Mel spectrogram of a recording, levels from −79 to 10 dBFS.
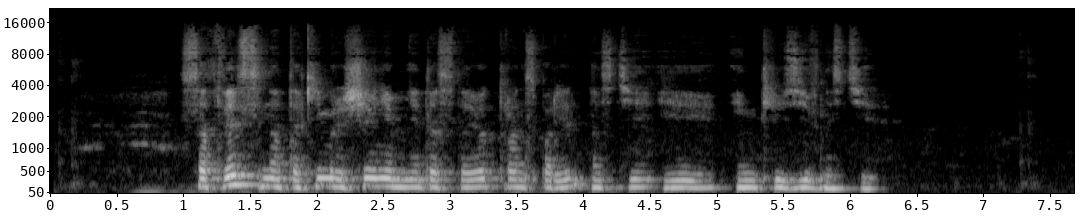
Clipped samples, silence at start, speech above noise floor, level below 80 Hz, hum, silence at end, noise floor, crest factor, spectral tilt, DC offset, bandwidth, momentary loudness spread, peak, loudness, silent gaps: under 0.1%; 0.65 s; 45 dB; -50 dBFS; none; 1.45 s; -64 dBFS; 18 dB; -6 dB/octave; under 0.1%; 15 kHz; 9 LU; -2 dBFS; -20 LUFS; none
